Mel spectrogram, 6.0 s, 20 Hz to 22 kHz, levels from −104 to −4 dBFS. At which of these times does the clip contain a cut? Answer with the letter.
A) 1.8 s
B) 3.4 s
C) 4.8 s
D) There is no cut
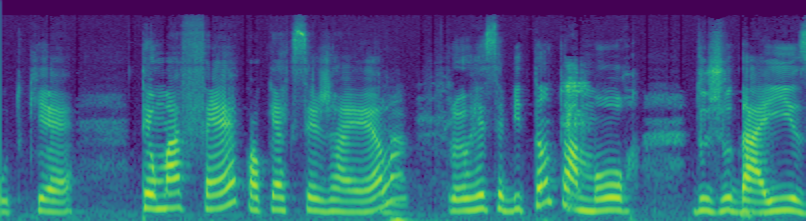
B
